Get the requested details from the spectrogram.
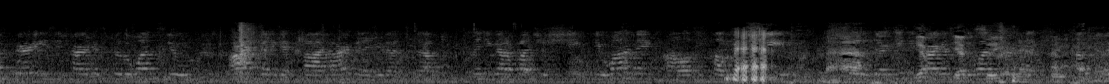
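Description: Sheep bleat repeatedly in wavering, nasal cries, one especially loud bleat rising midway through, with fainter bleats scattered around it over a low background murmur.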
